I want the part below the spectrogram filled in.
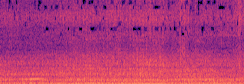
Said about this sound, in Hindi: ये देखे किसान भाइयों दोबारा से फिर बैक गियर में ट्रॉली को चलाते हुए ट्रैक्टर जो है दिशा दशा भूल रहे हैं अपनी गिल्ले की वजह से।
